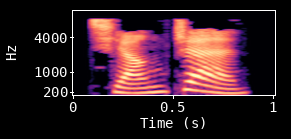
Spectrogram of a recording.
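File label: "强占", Mandarin Chinese; chinese-flashcards; hsk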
